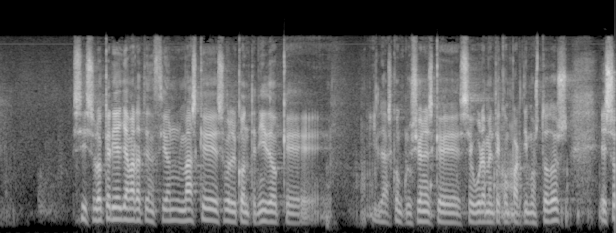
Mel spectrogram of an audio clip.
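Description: A man speaks with animation through a loud microphone.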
